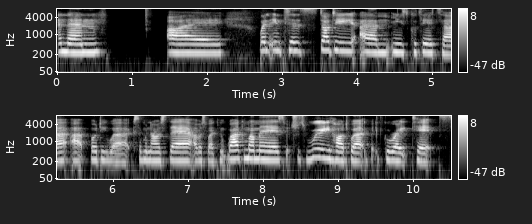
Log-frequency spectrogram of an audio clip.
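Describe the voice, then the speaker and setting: A woman with a London accent, fairly high in pitch, with monotone, flat intonation at a moderate pace, on a very clean recording with a silent background. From South East London. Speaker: media professional. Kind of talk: casual chat.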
